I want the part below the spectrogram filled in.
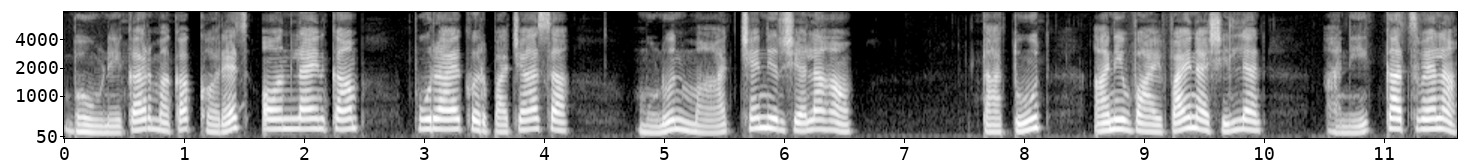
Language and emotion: Goan Konkani, fearful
